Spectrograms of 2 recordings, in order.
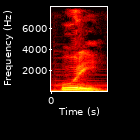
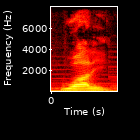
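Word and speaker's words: worry: উচ্চারণ হবে education education উরি এটি ভুল উচ্চারণ এর সঠিক উচ্চারণটি হবে ওয়ারি ওয়ারি ডে এটি ভুল উচ্চারণ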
